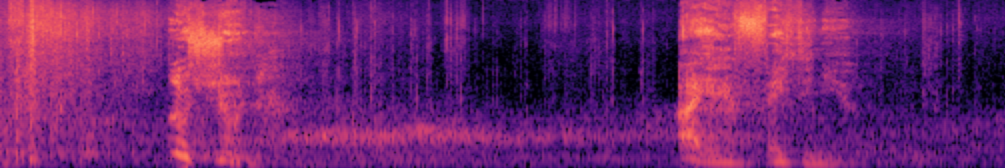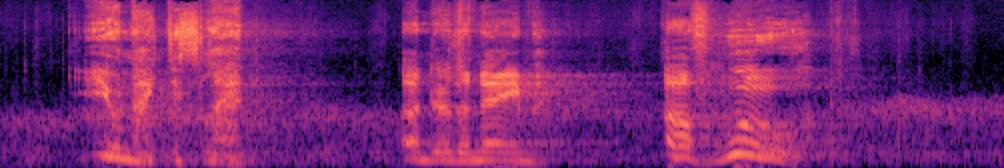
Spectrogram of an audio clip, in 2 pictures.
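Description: A man speaks in a strained, forceful voice up close.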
